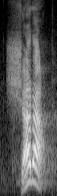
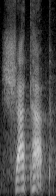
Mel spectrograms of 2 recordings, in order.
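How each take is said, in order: First: Shouted command. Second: Said in the usual way. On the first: Shown as a demonstration. God silencing Moshe's question, a shouted Shut up. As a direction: Shut up shouted, much higher and louder. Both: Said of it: "Shtok" means".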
